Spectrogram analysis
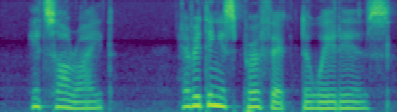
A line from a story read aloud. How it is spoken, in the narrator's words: gently, he whispered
